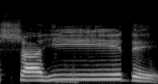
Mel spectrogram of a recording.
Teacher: দাল হচ্ছে হুরুফে কলকলা, কলকলা করতে হবে।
